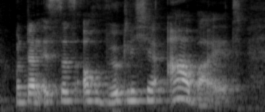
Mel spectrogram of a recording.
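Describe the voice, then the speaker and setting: A woman's medium-pitched voice at a moderate pace, with noticeable background noise and audible room echo. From Saarland, Germany. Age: 20s. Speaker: author. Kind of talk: podcast interview.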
